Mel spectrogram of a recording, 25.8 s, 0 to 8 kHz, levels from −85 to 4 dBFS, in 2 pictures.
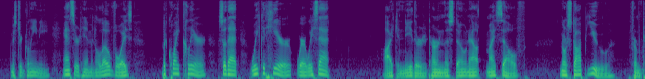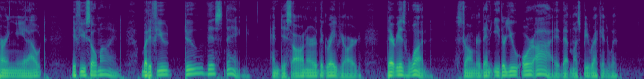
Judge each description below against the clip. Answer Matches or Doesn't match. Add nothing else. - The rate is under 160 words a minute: Matches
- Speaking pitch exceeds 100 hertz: Doesn't match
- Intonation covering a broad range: Matches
